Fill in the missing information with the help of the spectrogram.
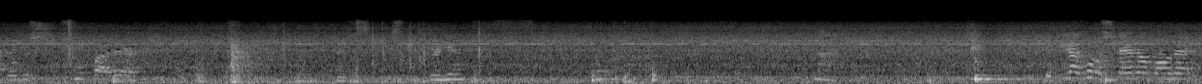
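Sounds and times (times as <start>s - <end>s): aircraft cabin machinery hum: 0.0s - 12.0s
thin high whine: 0.0s - 12.0s.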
